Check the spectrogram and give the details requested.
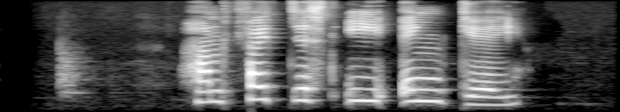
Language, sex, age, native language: Icelandic, female, 9, Icelandic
